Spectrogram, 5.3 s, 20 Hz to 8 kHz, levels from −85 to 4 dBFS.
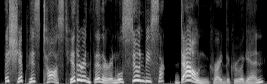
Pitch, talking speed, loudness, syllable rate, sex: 255 Hz, 190 wpm, -19 LUFS, 4.7 syllables/s, female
